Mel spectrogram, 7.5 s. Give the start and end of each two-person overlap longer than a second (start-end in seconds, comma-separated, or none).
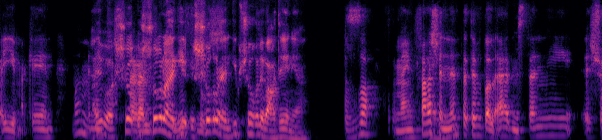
1.2-2.9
